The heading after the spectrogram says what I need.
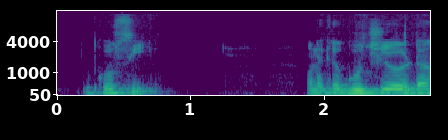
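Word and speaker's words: Gucci: দিয়ে পোশাক তৈরি বন্ধ করে দেবে, কে না, গুসি, গুসি, অনেকে গুচিও এটা উচ্চারণ করেন।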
